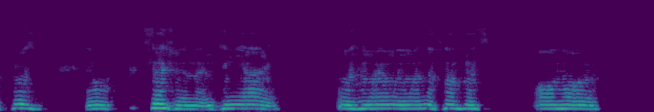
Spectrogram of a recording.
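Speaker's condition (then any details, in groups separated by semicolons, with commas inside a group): ALS; young onset, slow progressor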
